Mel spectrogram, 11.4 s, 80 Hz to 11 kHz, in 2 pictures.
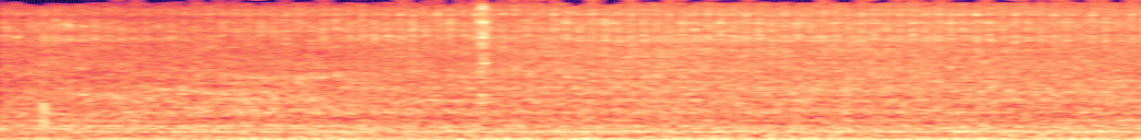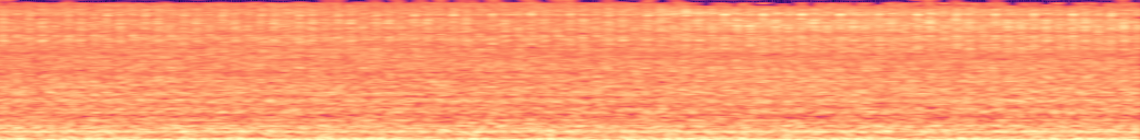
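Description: Ford 3.5 EcoBoost twin-turbo V6 idling steadily.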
